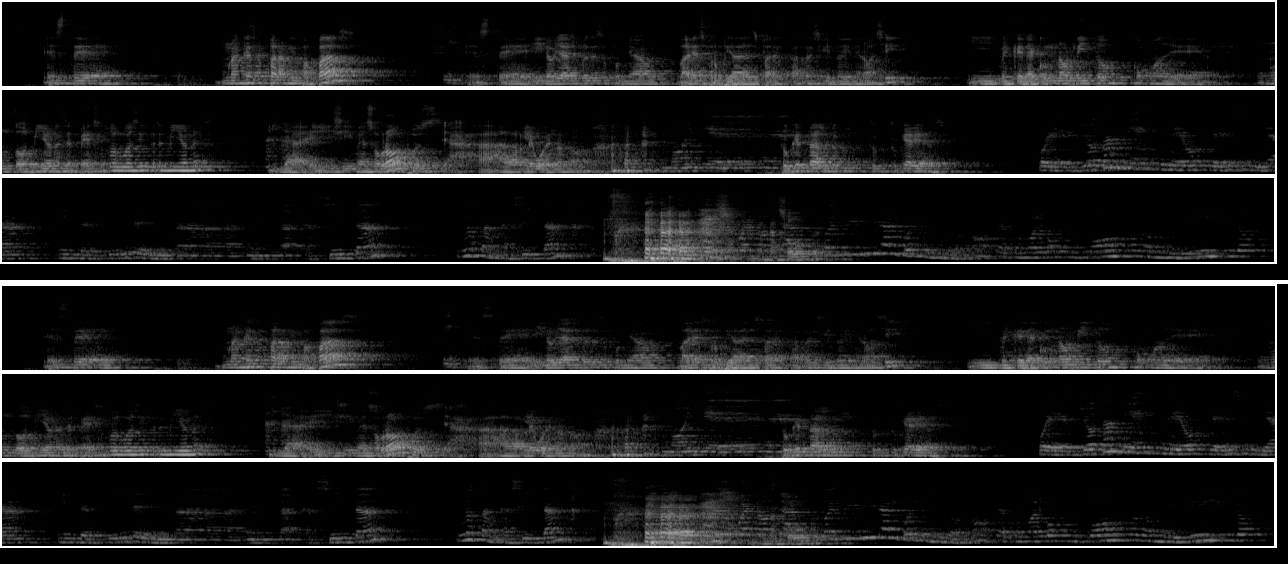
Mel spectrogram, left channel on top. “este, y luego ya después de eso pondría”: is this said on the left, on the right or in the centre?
Left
